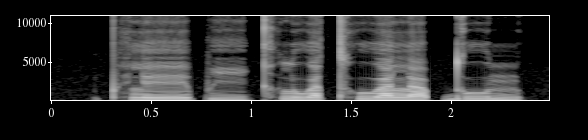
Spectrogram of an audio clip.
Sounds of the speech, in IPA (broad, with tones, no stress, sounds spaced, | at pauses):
pʰ l eː˩˦ p iː˨˩ kʰ l u˧ a̯ tʰ u˧ a̯ l a˨˩ p̚ d u˥˩ n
